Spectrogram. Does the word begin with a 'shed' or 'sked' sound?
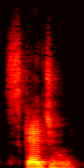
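sked. The word begins with a 'sked' sound. "in American English, they have the sked"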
